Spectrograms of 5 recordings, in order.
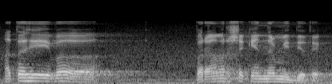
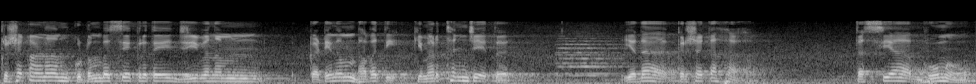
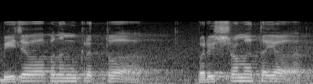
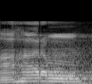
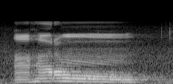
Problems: none marked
